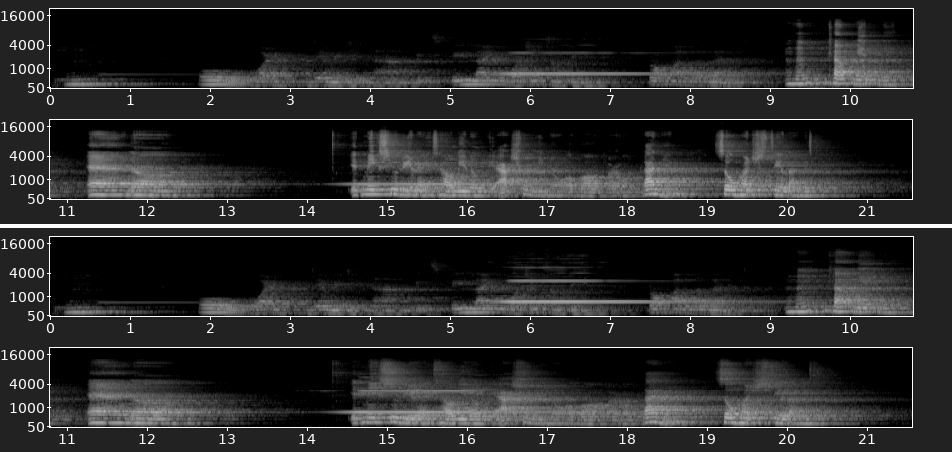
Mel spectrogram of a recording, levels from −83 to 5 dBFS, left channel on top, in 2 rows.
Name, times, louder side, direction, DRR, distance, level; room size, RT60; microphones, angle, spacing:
voice 1, 0.0-0.9 1.8-6.9 7.5-8.8, right 1 dB, 30° right, -4 dB, 2.2 m, -44 dB
sound 1, 5.4-8.8 14.3-19.0, right 6 dB, 70° right, 0.4 m, -38 dB
voice 2, 9.2-10.6 11.2-12.4 14.5-18.6 19.1-20.3, left 2 dB, 50° left, 2 dB, 1.0 m, -31 dB
13.0 x 9.6 x 5.1 m, 2.7 s
head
